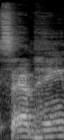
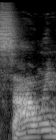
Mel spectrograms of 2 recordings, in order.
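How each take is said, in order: First: The word is sounded out as it is spelled. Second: The word is said unlike its spelling. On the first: The speaker calls it wrong. "you don't say it Samhain" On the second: The speaker calls it right. "it's Samhain"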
